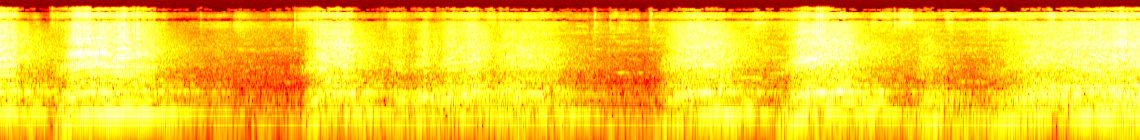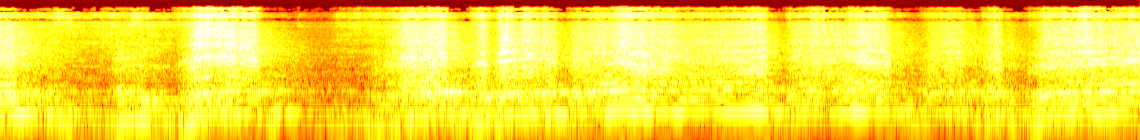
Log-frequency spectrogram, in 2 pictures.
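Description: Monster truck engine revving hard over and over, its pitch surging up and falling back every second or two as the truck spins donuts and drives over crushed cars.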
